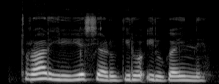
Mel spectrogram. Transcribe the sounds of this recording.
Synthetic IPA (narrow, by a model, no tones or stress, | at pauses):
toɾaːɾiɾiɾieɕjaɾuɣiɾoʔiɾuɣaine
